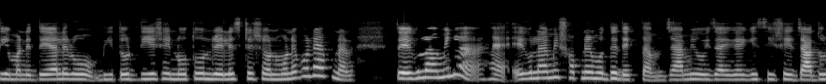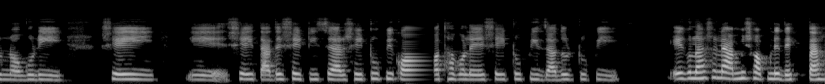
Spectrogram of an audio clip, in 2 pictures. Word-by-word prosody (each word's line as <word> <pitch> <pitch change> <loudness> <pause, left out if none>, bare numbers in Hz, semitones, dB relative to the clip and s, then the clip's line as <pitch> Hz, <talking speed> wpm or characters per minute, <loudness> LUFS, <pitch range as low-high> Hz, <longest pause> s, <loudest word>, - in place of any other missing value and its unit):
দিয়ে 245 -1 0
মানে 225 -1 -2
দেয়ালেরও 240 +1 +3 0.2
ভিতর 235 +1 -1
দিয়ে 245 +1 +2
সেই 255 -1 0
নতুন 255 +2 0
রেল 240 0 +3
স্টেশন। 255 -2 -1
মনে 265 +3 +1
পড়ে 385 +2 +2
আপনার? 250 - -3 0.4
তো - - -22
এগুলা 300 +4 +3
আমি 335 +3 +2
না, 405 - +2 0.2
হ্যাঁ, 225 -4 0
এগুলা 275 +3 +1
আমি 325 +2 0
স্বপ্নের 290 -1 0
মধ্যে 270 +1 +3
দেখতাম 215 -3 -4
যে 220 - -5
আমি 235 +3 -3
ঐ - - 0
জায়গায় 225 0 -2
গেছি, 235 0 -5
সেই 235 -2 0
জাদুর 215 +2 +3
নগরী, 220 +1 -2 0.6
সেই 240 -1 +4 0.7
ই - - -3 0.4
সেই 245 -2 0
তাদের 235 +2 +1
সেই 250 -2 +1
টিচার, 235 -2 0
সেই 240 -1 -1
টুপি 260 0 -2
কথা 225 +2 0
বলে, 230 -1 0 0.2
সেই 235 -1 -2
টুপি 245 -1 -5
জাদুর 225 +3 0
টুপি। 230 -2 -8 0.7
এগুলা 280 +1 +4
আসলে 300 -1 +1
আমি 275 +2 +2
স্বপ্নে 255 -1 +4
দেখতাম 225 0 +3
240 Hz, 180 wpm, -23 LUFS, 225-260 Hz, 0.7 s, সেই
